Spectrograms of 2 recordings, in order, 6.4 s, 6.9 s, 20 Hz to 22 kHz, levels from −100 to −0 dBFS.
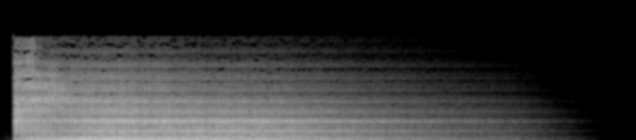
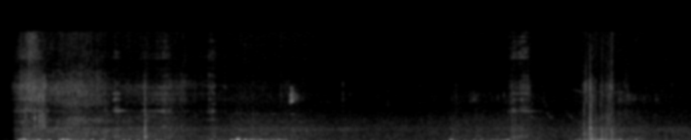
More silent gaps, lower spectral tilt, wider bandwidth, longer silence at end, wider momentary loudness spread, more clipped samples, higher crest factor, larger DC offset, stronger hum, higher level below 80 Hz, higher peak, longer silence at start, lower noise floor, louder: neither; second, -3 dB/octave vs -5 dB/octave; about the same, 16.5 kHz vs 17 kHz; first, 1.75 s vs 0.15 s; about the same, 18 LU vs 18 LU; neither; second, 18 dB vs 30 dB; neither; neither; first, -34 dBFS vs -64 dBFS; first, -10 dBFS vs -26 dBFS; about the same, 0.15 s vs 0.15 s; about the same, -80 dBFS vs -80 dBFS; first, -24 LUFS vs -54 LUFS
